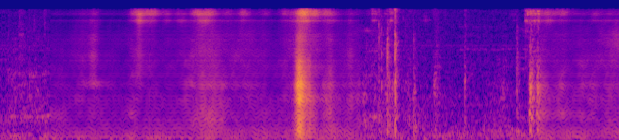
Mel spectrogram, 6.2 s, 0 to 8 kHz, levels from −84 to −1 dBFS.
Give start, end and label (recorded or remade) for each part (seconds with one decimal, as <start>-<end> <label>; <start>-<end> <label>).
0.0-0.5 recorded; 0.5-3.6 remade; 3.6-5.4 recorded; 5.4-6.2 remade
